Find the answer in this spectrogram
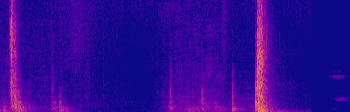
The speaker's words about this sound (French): Alors, il sort de la voiture en claquant fort la portière et marche d'un pas décidé vers la maison.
